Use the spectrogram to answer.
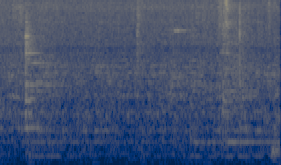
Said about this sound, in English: Get a good old stir.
